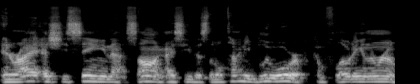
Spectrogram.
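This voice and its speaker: A man with an American accent talks at a fairly quick pace in a somewhat breathy voice over a quiet background. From Colorado, US Southwest. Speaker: chiropractor. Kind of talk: interview. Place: office. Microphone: webcam.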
